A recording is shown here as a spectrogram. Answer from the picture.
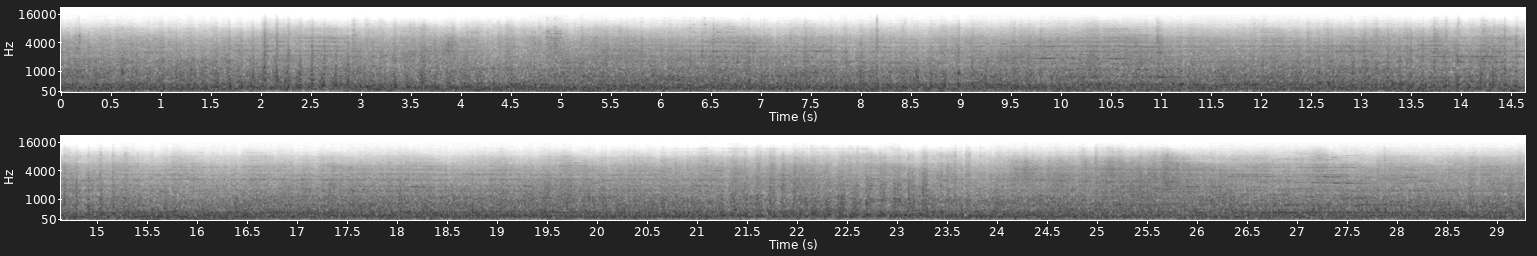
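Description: Empty double-stack well cars of a freight train rolling past, their steel wheels clicking and running on the rails in a loud, steady sound with a faint steady hum.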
